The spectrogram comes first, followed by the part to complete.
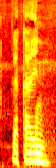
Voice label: "yakain", Biak

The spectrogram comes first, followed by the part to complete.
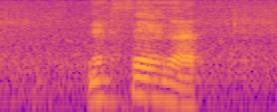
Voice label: basket clothes, aneityum

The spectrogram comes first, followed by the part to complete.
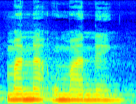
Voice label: "Yellow", Naasioi

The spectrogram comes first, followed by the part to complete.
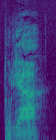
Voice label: "tufa", apatani

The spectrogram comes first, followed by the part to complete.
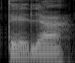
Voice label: "tefa", apatani

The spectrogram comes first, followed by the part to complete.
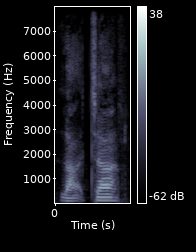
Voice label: "laca", Apatani

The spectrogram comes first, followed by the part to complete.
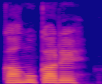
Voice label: "kaqu-kare", Apatani

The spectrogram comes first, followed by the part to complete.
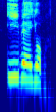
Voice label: "iveyov", Roon

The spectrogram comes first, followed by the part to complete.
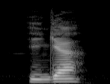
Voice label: "iñgyá", apatani

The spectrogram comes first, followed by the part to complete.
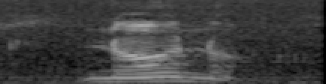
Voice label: "Mother", Pingelapese

